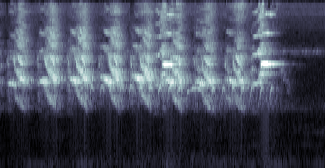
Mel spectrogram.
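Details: A rose-ringed parakeet gives a fast run of harsh, high chirps, about eight in three seconds, with a faint low hum beneath.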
